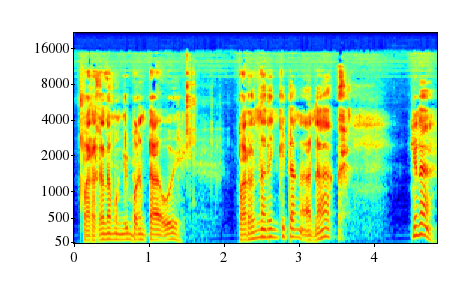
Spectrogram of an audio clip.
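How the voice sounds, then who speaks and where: A man's voice: lowish voice, lively intonation, normal speed. A man playing a kind but firm fatherly uncle in a Filipino radio drama, with a Filipino accent. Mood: kind, practical. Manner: paternal, firm, reassuring.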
